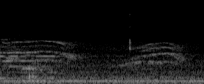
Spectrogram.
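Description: A cat meowing faintly, two short calls that rise and fall in pitch, over a steady low hum.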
